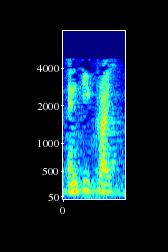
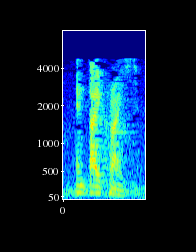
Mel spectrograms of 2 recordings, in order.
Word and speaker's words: Antichrist: Some of you want to pronounce it as Antichrist. It's fine. Just don't quarrel with me. Antichrist.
